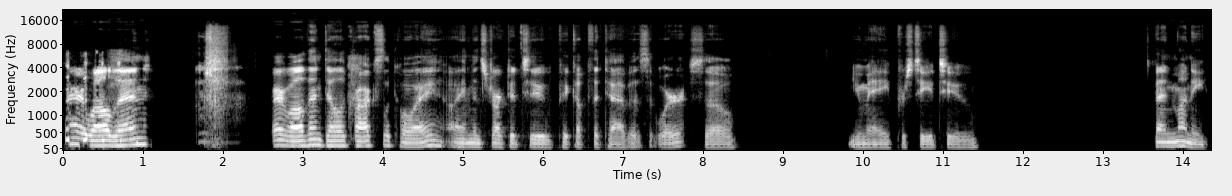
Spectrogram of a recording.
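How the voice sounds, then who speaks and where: A man voicing a stiff, overly formal male caretaker character with measured, literal-minded phrasing, over a voice call mic. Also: fairly low pitch, fairly even intonation. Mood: stiffly formal. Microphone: online voice call mic.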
